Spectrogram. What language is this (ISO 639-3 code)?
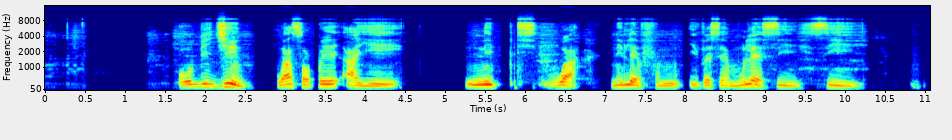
yor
